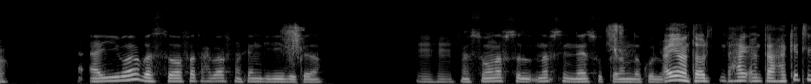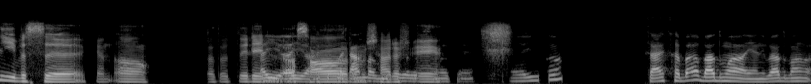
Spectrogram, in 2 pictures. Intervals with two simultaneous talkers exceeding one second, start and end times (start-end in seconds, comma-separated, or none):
10.7-12.6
